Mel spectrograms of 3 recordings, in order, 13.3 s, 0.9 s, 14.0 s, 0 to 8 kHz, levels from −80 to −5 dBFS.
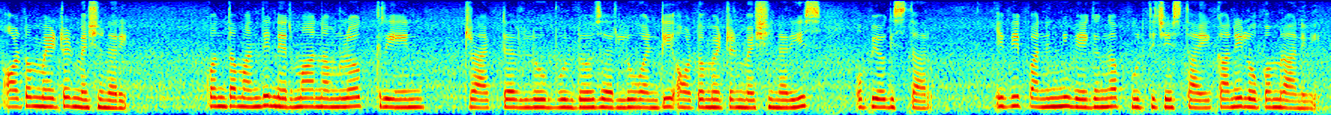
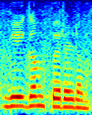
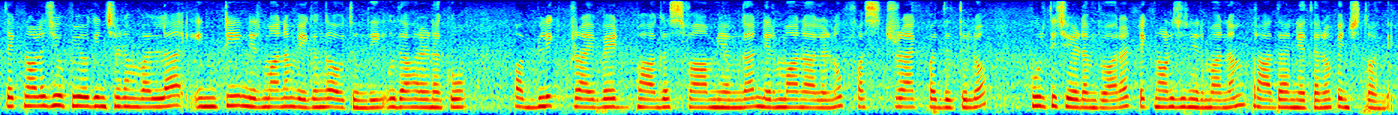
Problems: none marked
